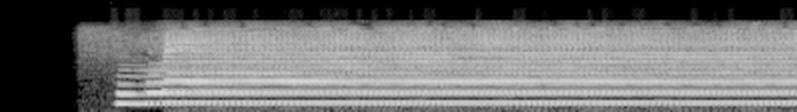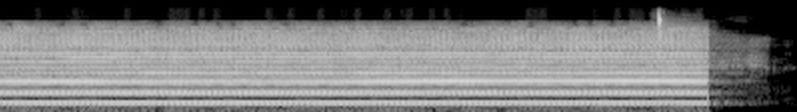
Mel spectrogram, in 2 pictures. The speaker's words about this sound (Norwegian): På onsdag, altså i går, så testa Sivilforsvaret varslingsanlegget sitt over hele landet. Heldigvis presis klokka tolv. Det forteller oss at det er en test av signalene.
